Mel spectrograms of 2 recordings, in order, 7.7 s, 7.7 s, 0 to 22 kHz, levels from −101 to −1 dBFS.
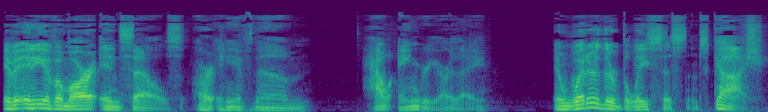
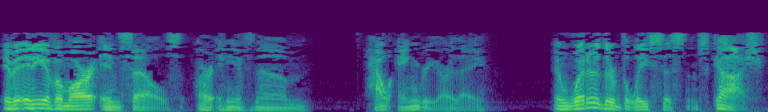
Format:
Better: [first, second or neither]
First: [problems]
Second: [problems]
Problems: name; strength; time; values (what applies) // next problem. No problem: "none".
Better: first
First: garbled, watery; slightly; nothing above 14 kHz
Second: garbled, watery; badly; nothing above 6.5 kHz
